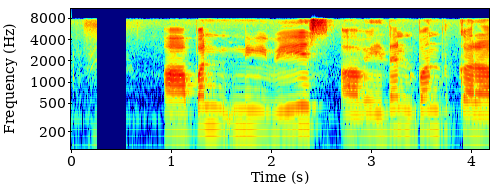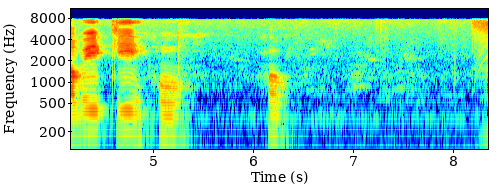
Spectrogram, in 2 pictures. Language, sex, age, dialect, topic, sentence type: Bhojpuri, female, 25-30, Western, banking, question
